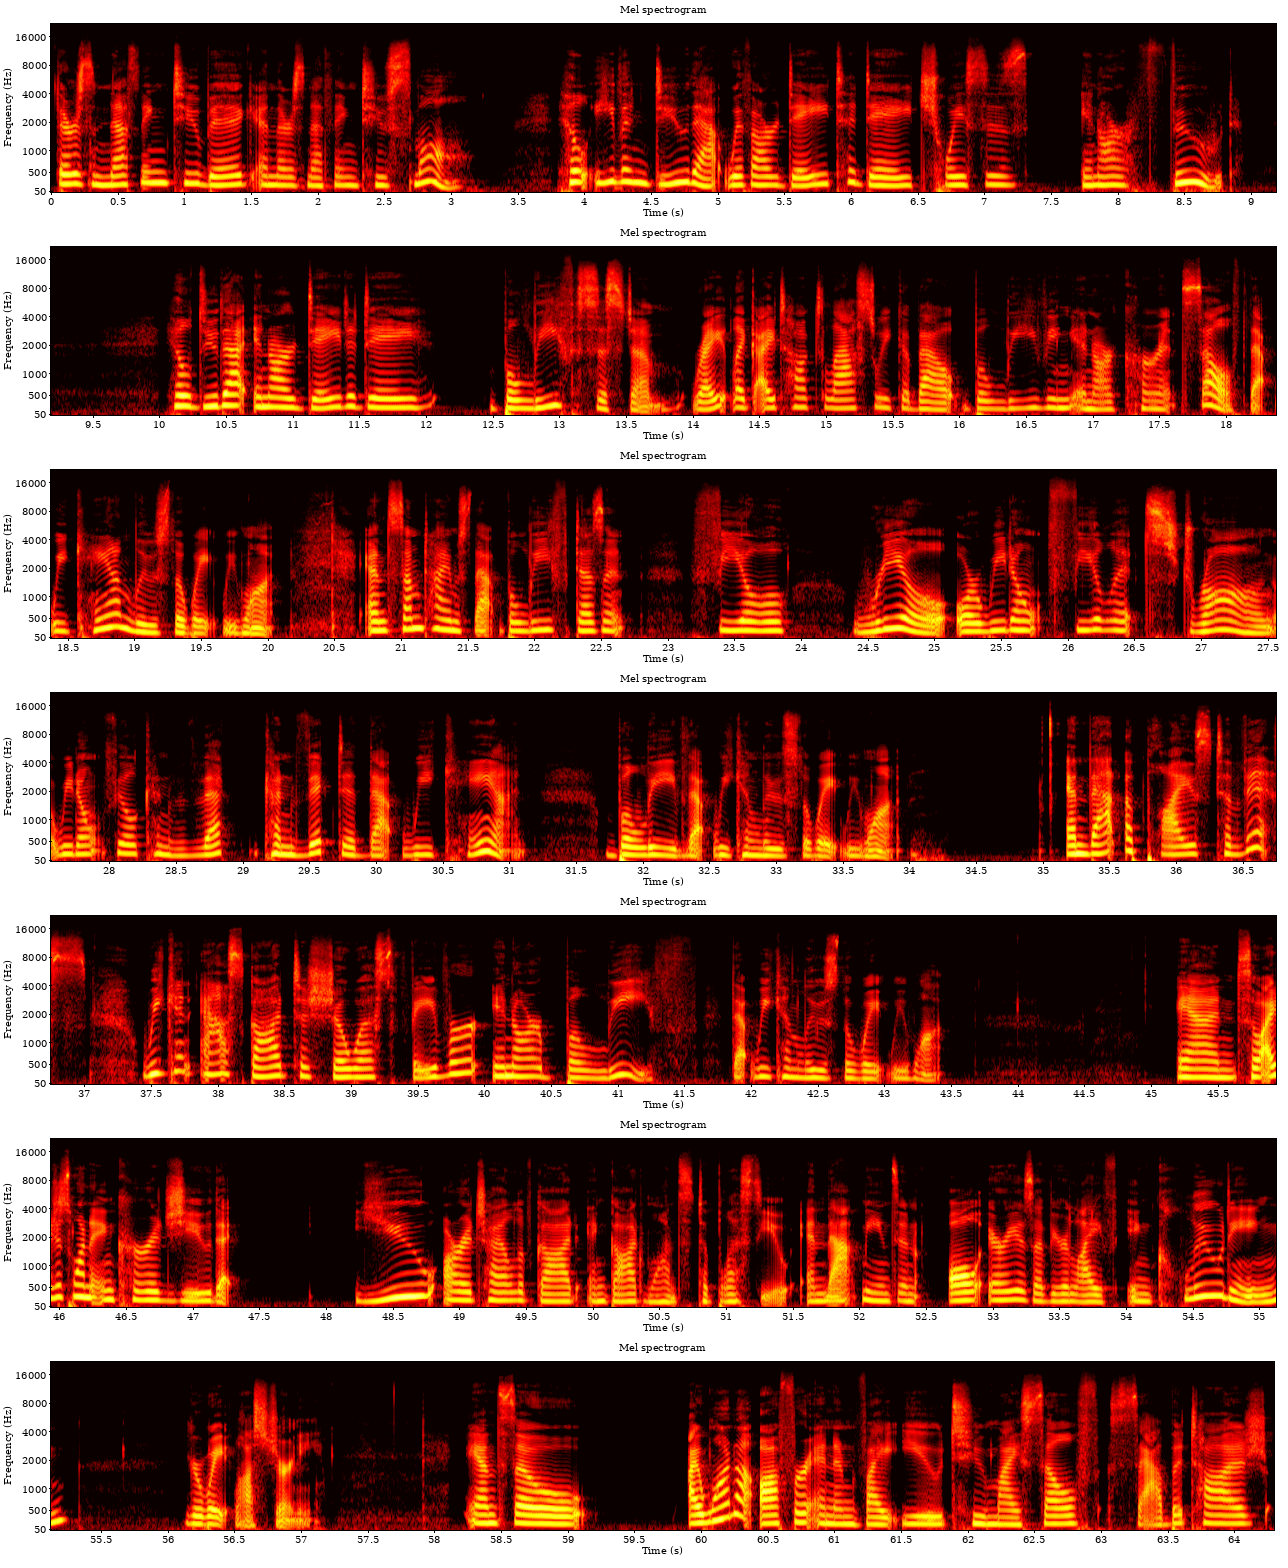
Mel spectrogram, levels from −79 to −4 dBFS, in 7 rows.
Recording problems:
none

